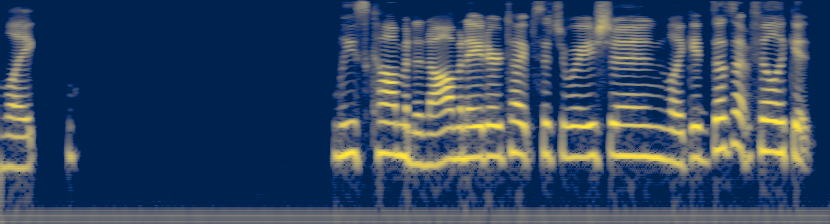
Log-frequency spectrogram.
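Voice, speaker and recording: Higher-pitched woman chatting casually, clear voice. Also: fairly bright tone, no echo, clean studio sound. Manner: conversational, filler-heavy with frequent "like". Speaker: podcast co-host. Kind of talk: casual chat reviewing films.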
